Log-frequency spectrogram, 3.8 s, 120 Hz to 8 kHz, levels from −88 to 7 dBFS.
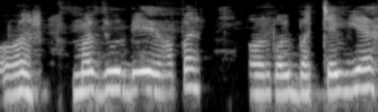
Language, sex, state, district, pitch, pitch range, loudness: Hindi, male, Uttarakhand, Uttarkashi, 255 Hz, 240-280 Hz, -13 LUFS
